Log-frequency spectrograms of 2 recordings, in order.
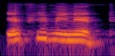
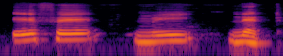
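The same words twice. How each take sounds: First: Said in the usual way. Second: এফেমিনেট slowly split as e-fe, mi, net; each part of এফেমিনেট said separately; syllable-by-syllable pronunciation. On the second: Shown as a demonstration. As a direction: sound out এফেমিনেট with long gaps. Teacher sounds out the word.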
